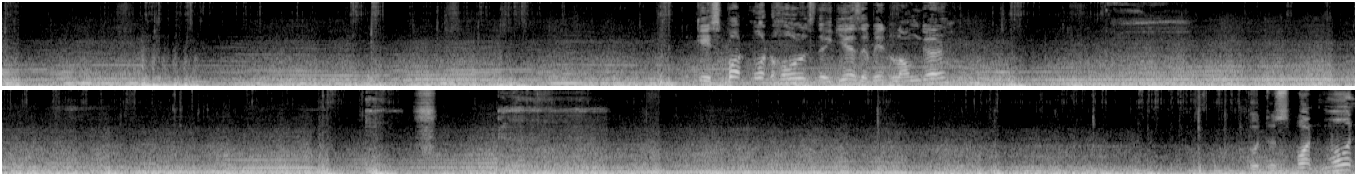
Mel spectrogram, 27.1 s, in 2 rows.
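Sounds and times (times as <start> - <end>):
car engine humming: 0.0 - 27.0
road and tyre rumble: 0.0 - 27.0.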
